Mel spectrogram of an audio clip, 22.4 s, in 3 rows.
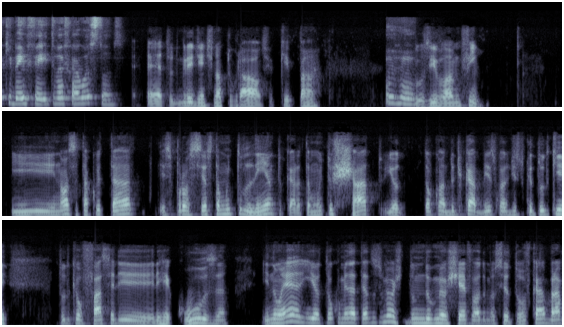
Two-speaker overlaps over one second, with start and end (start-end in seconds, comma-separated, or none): none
